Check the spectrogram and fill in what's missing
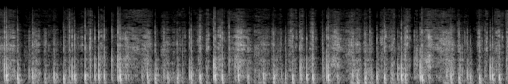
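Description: Several fingernails tap fast on a flat, solid wooden board with visible grain. The result is a dense, continuous patter of sharp, dry clicks with a woody midrange tone and a bright, scratchy edge, each tap dying away almost instantly.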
